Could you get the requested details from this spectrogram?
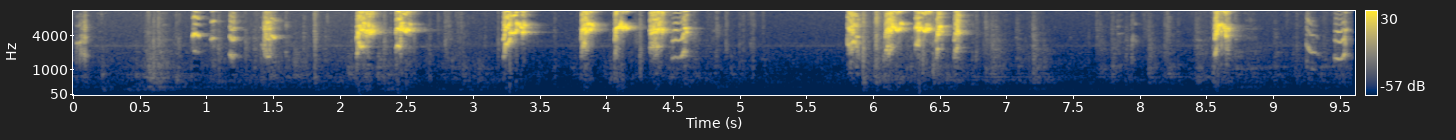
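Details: Pet Rosy-faced lovebird (Agapornis roseicollis) giving sharp, high, shrill chirps in quick irregular bursts with short pauses between clusters; city noise such as car, motorbike and bicycle sounds may be present.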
